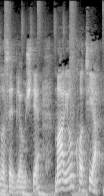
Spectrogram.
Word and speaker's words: Marion Cotillard: Yani İngilizcesine bakarsak Marion Cotilla diye de okunuyor. Ama biz Fransız olduğu için aktris tabii ki Fransızca telaffuzundan sorumluyuz.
